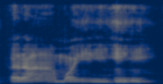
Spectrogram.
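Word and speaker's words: रामैः: तो द्वितीया में रामम, रामौ, रामान, और तृतीया में रामेण, रामाभ्याम, रामैहि, रामैहि ऐसे उच्चारण करेंगे, विसर्ग जो होगा उसका।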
